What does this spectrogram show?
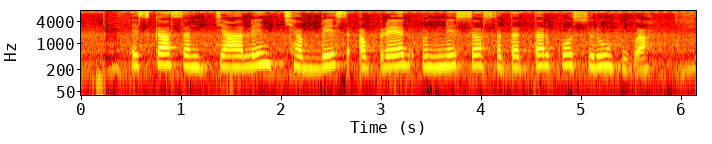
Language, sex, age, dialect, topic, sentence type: Hindi, female, 25-30, Kanauji Braj Bhasha, banking, statement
